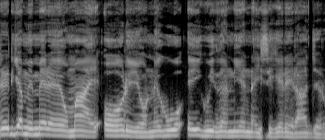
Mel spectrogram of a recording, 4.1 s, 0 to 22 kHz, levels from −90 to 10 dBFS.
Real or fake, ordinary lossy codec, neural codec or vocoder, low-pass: real; none; none; none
